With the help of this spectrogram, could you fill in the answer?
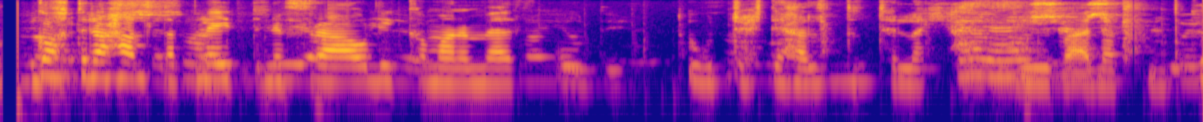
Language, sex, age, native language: Icelandic, female, 18-19, Icelandic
